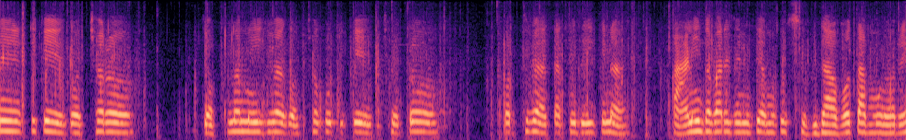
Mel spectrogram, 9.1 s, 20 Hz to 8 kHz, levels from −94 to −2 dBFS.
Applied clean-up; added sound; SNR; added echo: neural mask model RNNoise.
